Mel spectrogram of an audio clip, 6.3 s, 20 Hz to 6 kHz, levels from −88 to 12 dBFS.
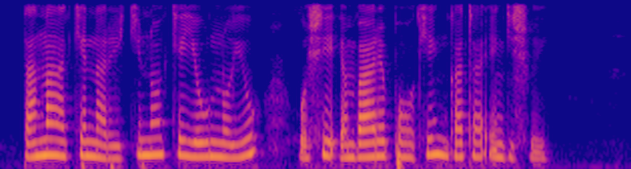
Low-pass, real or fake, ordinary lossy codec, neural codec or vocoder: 5.4 kHz; real; none; none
